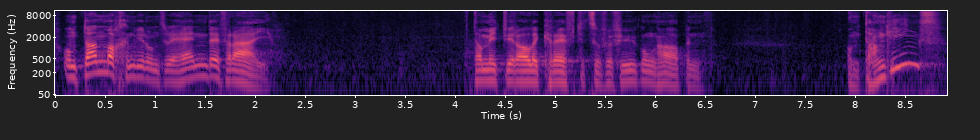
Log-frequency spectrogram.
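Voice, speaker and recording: A man with a Swiss German accent preaching a sermon to a congregation, emphatic and swinging between hushed asides and raised declarations. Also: mid-range voice, huge pitch swings, takes it slowly, pauses often. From Switzerland. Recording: long hall reverberation.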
